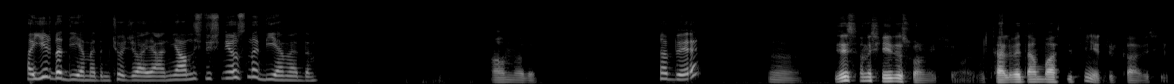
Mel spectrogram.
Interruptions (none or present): none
